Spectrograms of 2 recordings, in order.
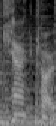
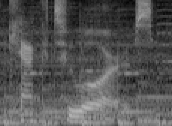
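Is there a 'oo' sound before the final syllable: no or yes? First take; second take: no; yes. First: It is said without a 'oo' sound mid-word. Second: It is said with a 'oo' sound mid-word. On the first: "They didn't pronounce them as cactars" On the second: "they called them cactuars"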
